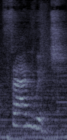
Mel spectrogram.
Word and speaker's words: sandwich: D is silent in this word. We all love sandwich.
